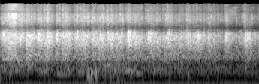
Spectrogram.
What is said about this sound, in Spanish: Así que yo sé que ya lo hemos hecho como cinco o seis veces, pero vamos a dar un aplauso otra vez a todas las mamás aquí.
